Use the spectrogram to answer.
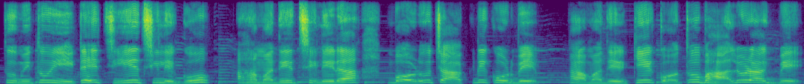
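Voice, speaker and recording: Casting: woman to play a sorrowful aged mother for a moral cartoon, plaintive, drawn-out delivery, longing and weary. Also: fairly high pitch, faint music behind. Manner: slow, plaintive, drawn-out lamenting. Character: grieving elderly widowed mother longing for her late husband. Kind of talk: Bengali moral-story cartoon voice acting.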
